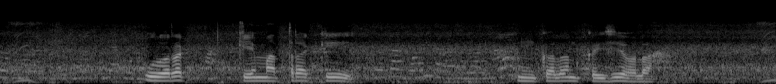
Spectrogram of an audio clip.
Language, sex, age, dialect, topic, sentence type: Bhojpuri, male, 25-30, Southern / Standard, agriculture, question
